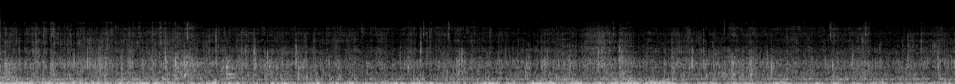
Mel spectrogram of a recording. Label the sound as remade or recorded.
recorded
